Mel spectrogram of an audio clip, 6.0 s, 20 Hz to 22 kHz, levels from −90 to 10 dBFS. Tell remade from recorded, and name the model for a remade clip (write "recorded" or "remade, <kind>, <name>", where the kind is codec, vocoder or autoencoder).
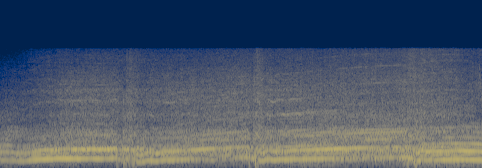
recorded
